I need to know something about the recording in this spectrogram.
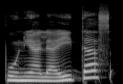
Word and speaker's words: puñaladitas: Puñaladitas da su ambición. As in demasiado, the letter D in puñaladitas was omitted, so it's pronounced puñaladitas instead.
